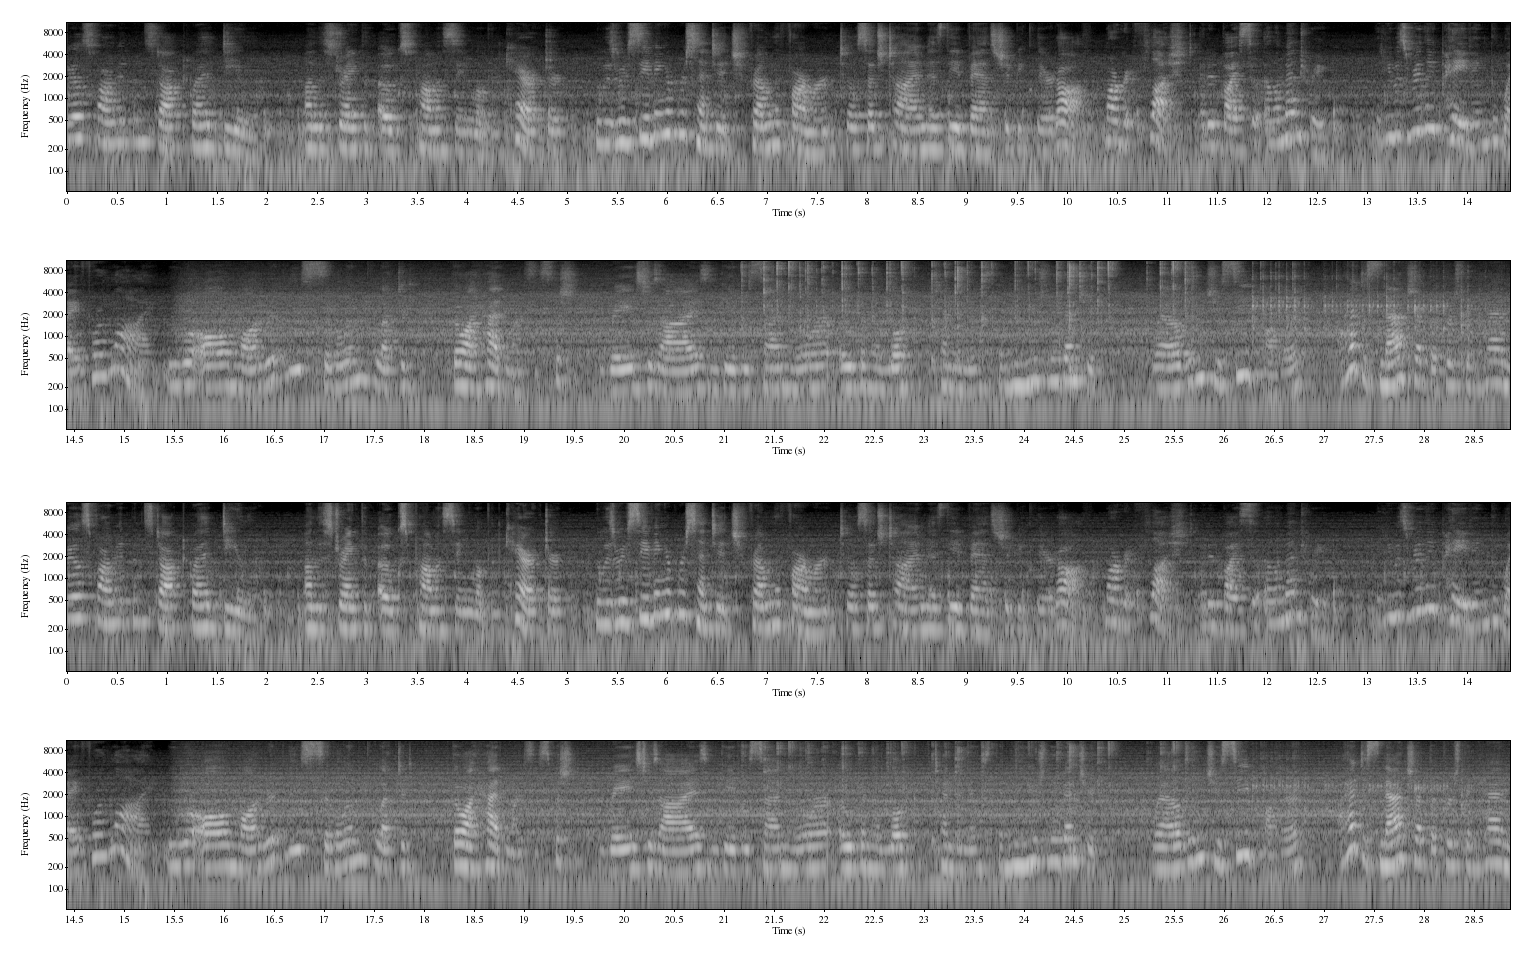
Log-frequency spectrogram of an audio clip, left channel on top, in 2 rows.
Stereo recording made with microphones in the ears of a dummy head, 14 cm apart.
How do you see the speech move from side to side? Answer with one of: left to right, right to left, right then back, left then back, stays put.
left then back.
